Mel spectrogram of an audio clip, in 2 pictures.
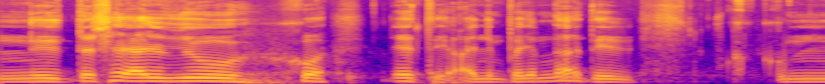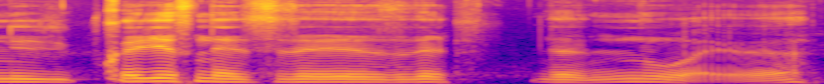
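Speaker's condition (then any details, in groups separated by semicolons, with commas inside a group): Cerebral palsy; affects movement and walking, muscle surgery; walks 10-15 km daily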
